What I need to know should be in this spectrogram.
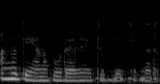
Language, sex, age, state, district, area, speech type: Malayalam, female, 18-30, Kerala, Kannur, urban, spontaneous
